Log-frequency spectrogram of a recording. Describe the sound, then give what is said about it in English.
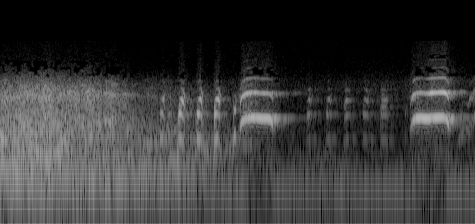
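A voice imitates a clucking chicken: a run of quick, choppy clucks followed by two drawn-out squawking cackles, loud, with no other talk. “That's cluck.”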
